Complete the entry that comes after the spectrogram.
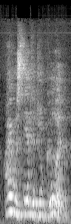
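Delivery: high, pleading insistence; pleading protest. Acted. Accused barber pleading innocence to the judge. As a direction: beg to be believed.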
